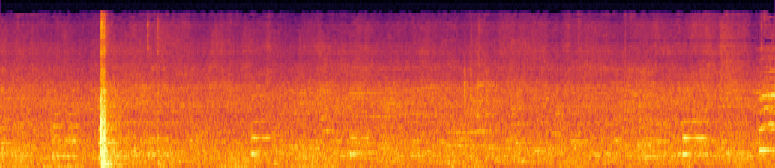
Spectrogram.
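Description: A few isolated soft upright piano notes over the background of a large, busy museum hall, with one sharp knock about a second and a half in, the loudest sound. Denser piano playing starts again at the very end.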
